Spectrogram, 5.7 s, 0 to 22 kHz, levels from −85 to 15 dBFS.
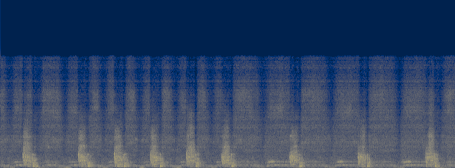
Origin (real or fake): fake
